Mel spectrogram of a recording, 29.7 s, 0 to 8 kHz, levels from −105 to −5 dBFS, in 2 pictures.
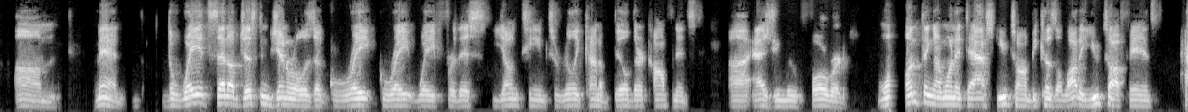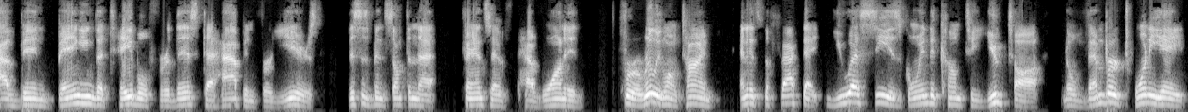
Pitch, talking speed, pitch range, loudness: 125 Hz, 170 wpm, 115-140 Hz, -16 LUFS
